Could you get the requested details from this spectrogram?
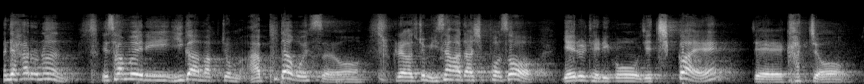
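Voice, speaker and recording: A man's voice: sits high, big pitch swings, moderate pace, few pauses, darkish tone. A man in his thirties preaching a sermon as pastor, telling a family story with earnest rhetorical questions. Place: church sanctuary.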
